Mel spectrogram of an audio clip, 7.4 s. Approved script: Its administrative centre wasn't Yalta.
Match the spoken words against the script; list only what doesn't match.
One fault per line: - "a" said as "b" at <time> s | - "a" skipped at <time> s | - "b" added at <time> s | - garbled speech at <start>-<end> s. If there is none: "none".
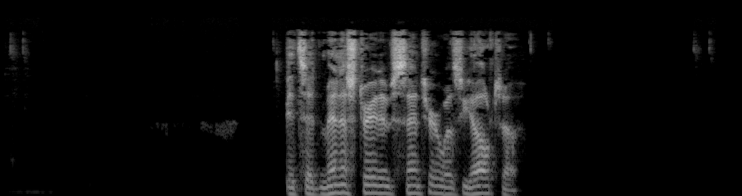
- "wasn't" said as "was" at 4.4 s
